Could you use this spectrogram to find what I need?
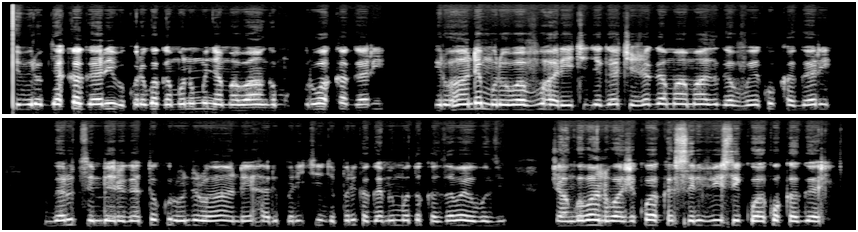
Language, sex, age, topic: Kinyarwanda, male, 18-24, government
